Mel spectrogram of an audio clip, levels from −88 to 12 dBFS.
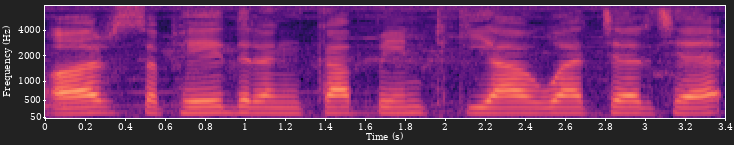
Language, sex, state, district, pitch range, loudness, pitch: Hindi, male, Madhya Pradesh, Katni, 150-160 Hz, -18 LUFS, 155 Hz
